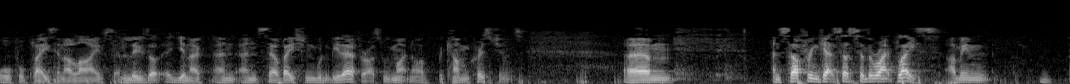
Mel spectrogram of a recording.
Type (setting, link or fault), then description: setting, large echoing room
